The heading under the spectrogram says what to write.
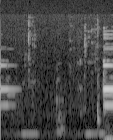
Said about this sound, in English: Luckily, that alarm is my stop ranting about this and continue reading alarm.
